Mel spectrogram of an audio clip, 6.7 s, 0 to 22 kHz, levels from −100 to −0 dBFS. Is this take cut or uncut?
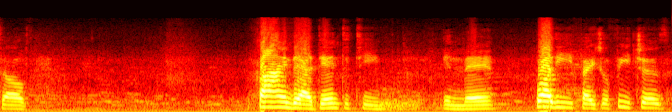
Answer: uncut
